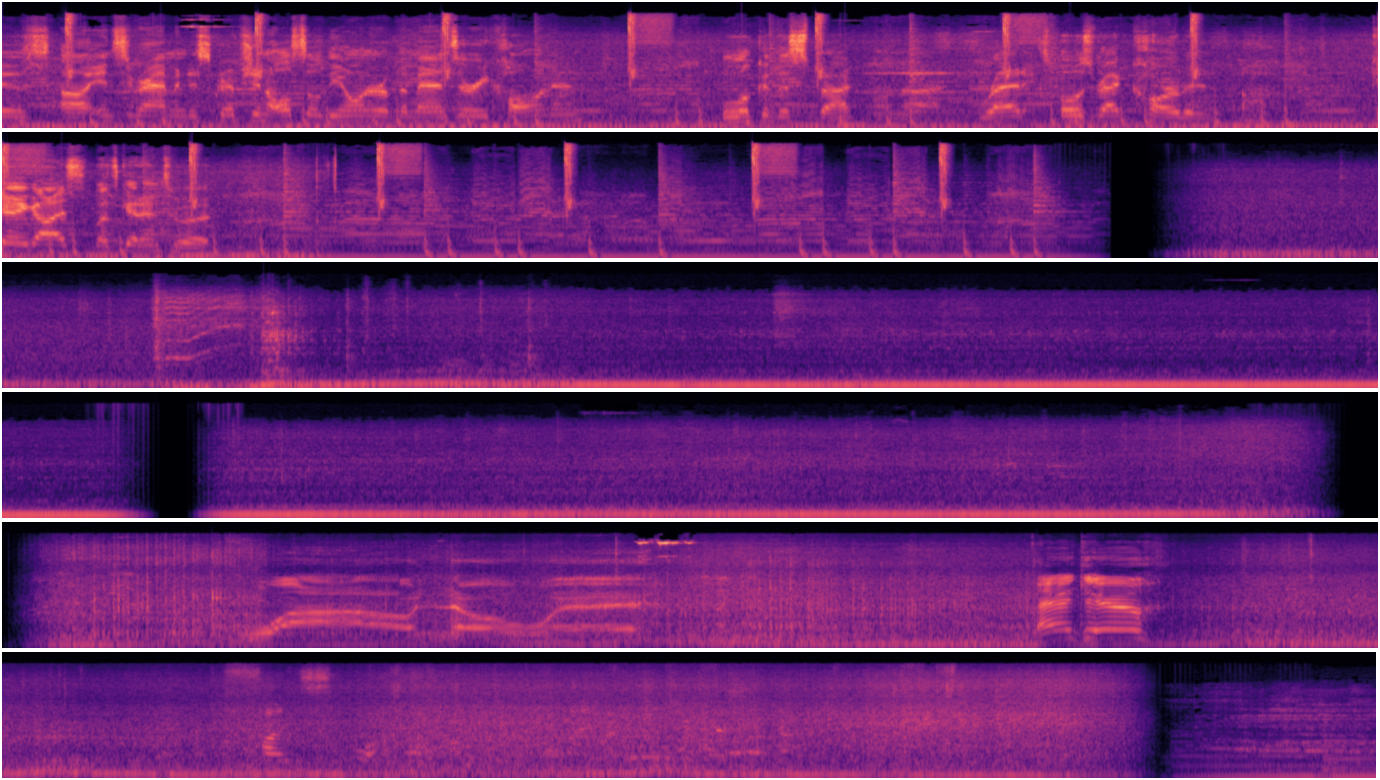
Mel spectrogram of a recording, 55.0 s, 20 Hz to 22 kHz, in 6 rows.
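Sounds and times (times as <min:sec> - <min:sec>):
street sound with voices: 0:00.0 - 0:11.8, 0:33.8 - 0:35.4, 0:36.8 - 0:53.3
car engine starting and idling: 0:16.9 - 0:54.0.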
